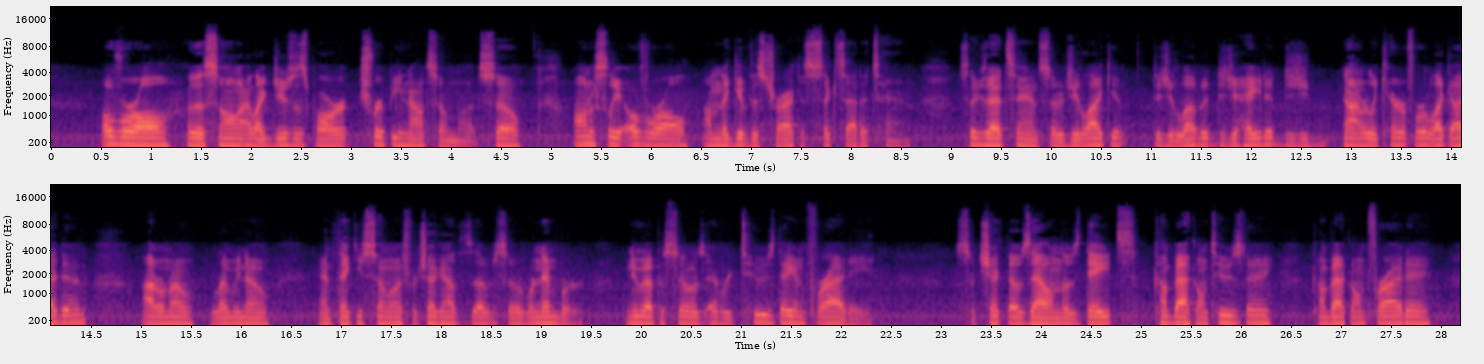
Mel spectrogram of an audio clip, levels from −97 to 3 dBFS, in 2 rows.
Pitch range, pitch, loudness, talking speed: 125-140 Hz, 135 Hz, -33 LUFS, 190 wpm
